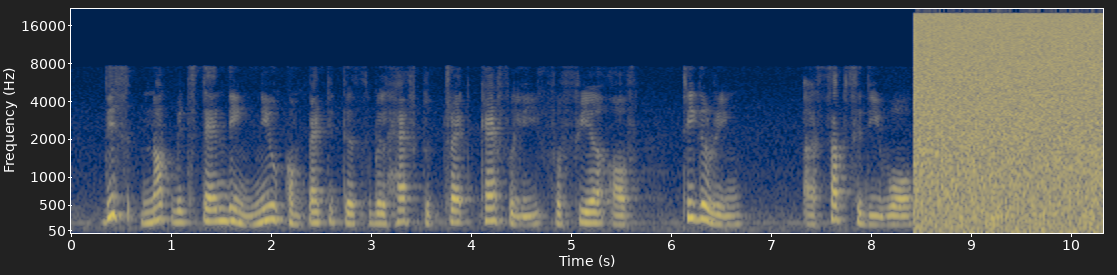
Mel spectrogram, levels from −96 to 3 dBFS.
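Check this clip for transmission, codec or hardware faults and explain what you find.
One fault, in the last part of the clip. From 8.43 s to 10.33 s the speech collapses into loud, harsh noise, with the voice faintly audible underneath at half speed and an octave low. This is a wrong sample width: the sound fits 32-bit samples being read as 16-bit, so each sample splits into two values and the low halves come out as noise.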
